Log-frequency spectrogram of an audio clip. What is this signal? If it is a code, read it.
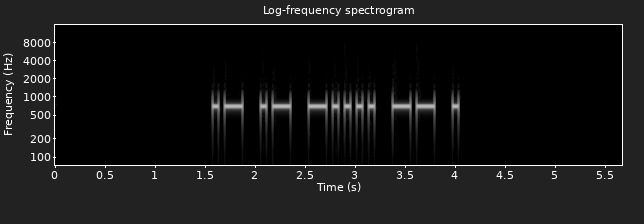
Morse code, heard as a keyed tone, about 20 wpm, 700 Hz. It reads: AA6ME
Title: Speed Racing - USA 2x2 Call Signs 17wpm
